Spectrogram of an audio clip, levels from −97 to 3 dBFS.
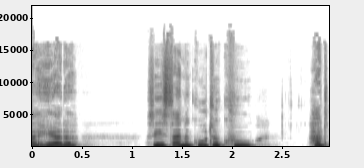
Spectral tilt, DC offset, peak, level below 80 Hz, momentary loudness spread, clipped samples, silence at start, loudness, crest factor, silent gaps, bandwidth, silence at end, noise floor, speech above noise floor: -7 dB/octave; under 0.1%; -8 dBFS; -52 dBFS; 7 LU; under 0.1%; 0 s; -24 LUFS; 16 dB; none; 17.5 kHz; 0 s; -74 dBFS; 51 dB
